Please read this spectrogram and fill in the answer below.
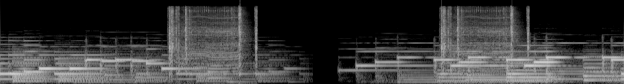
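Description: Background piano music, broken twice by a camera shutter sound effect, about two and a half seconds apart. The music drops out for a moment between the two shutter sounds.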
